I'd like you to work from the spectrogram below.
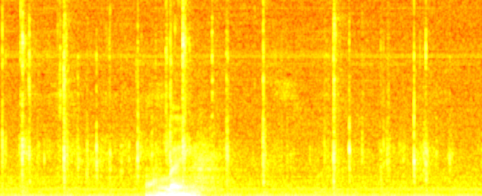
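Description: Fast typing clatters on a computer keyboard during work in Microsoft Excel, with rapid clicks throughout and a short burst of speech partway through.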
